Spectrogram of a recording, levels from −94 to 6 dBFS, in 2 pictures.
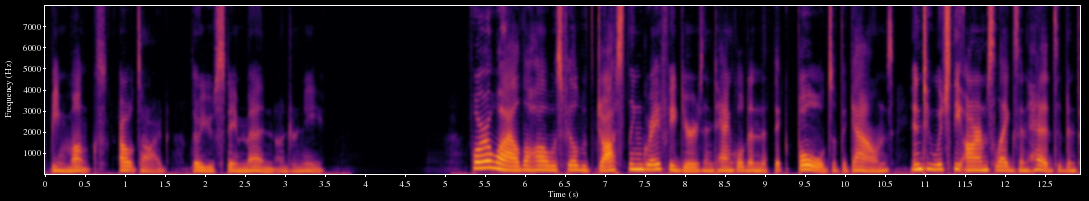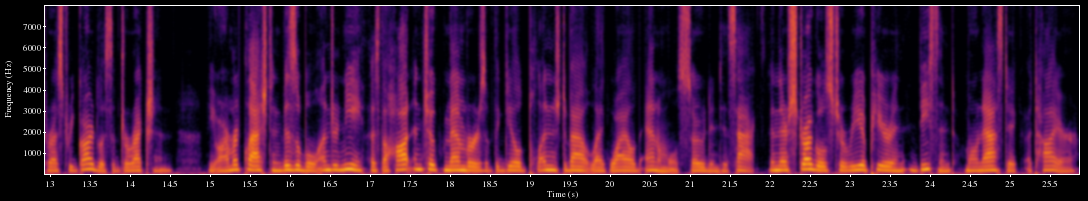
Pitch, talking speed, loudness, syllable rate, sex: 190 Hz, 165 wpm, -18 LUFS, 4.9 syllables/s, female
